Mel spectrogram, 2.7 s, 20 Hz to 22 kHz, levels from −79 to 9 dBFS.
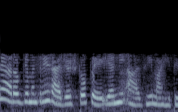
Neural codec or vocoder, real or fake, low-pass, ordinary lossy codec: none; real; 3.6 kHz; AAC, 16 kbps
